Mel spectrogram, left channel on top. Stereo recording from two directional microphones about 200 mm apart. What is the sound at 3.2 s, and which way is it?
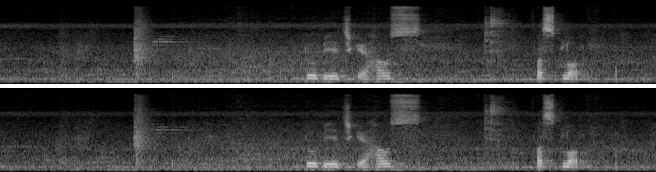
Speech, 15° right (ahead or behind).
